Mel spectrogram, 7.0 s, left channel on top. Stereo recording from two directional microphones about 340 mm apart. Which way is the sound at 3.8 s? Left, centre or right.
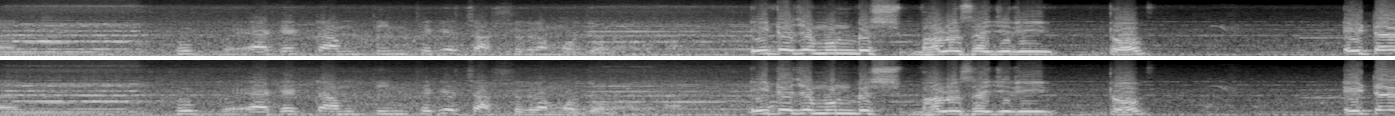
Centre.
